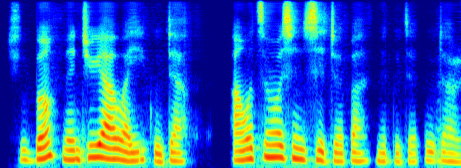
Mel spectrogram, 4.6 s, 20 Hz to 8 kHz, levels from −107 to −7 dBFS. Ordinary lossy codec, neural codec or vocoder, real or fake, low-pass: none; codec, 16 kHz, 0.7 kbps, FocalCodec; fake; none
